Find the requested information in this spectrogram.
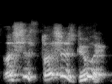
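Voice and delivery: a high, eager push to just go for it; talking his wife into the move, eager and high; excited urging. Retold or imitated.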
